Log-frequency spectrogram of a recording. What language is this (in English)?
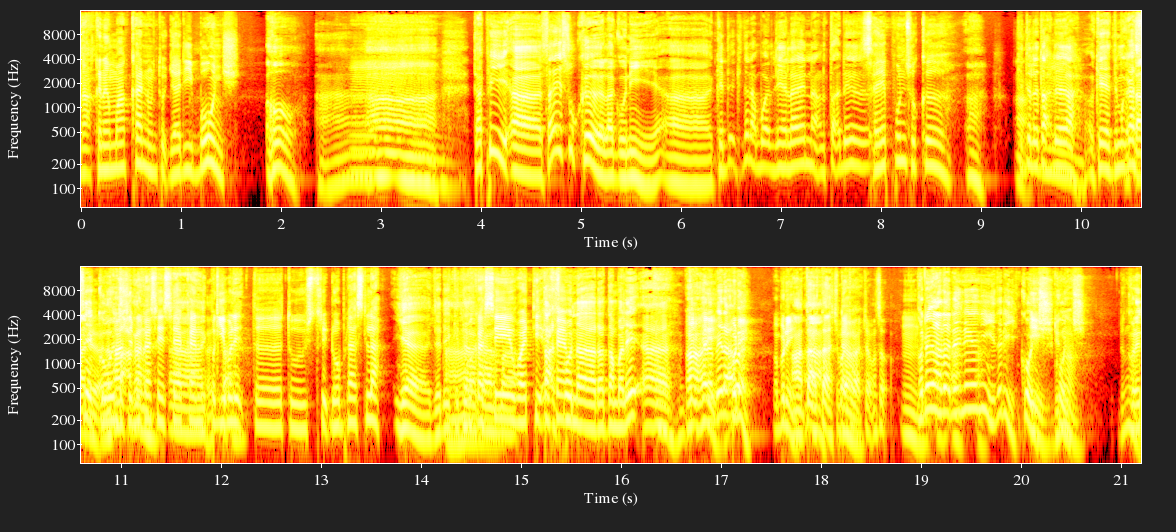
Malay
